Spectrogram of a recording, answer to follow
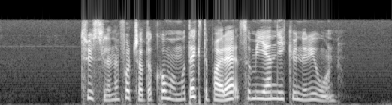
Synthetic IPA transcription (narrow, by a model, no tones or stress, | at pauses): t̪ʰɾʉslənəfɔʈsɑt̪əoːkʰɔməmuːt̪ɛkt̪əpʰɑːɾəsɔmɪjɛnjɪkʉnəɾiːjuːəɳ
